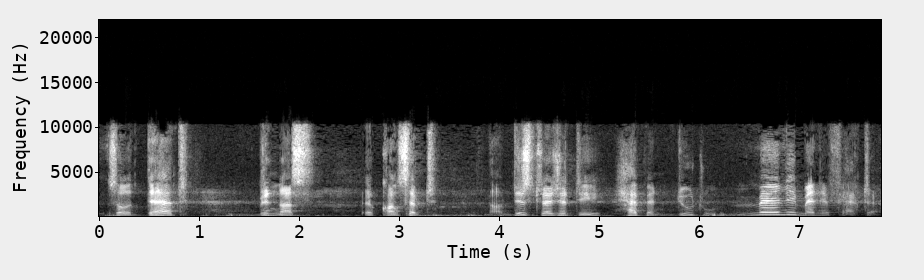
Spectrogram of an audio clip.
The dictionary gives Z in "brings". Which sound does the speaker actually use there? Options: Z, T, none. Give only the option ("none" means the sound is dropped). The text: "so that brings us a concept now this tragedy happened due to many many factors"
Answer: none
